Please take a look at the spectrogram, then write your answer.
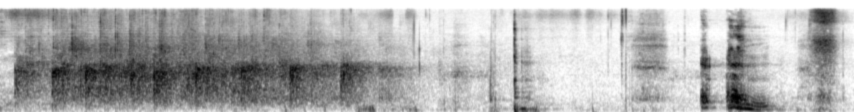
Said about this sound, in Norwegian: Skal vi gi det en god applaus?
